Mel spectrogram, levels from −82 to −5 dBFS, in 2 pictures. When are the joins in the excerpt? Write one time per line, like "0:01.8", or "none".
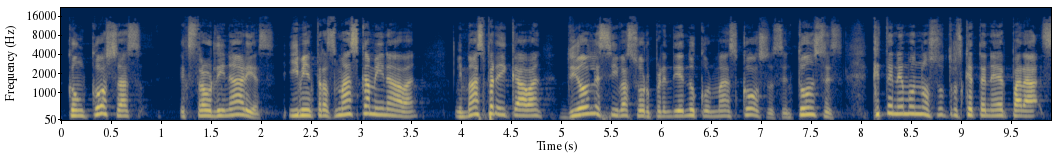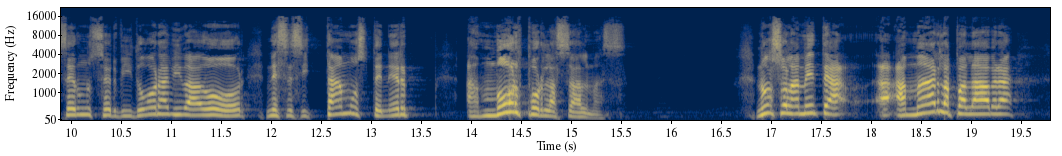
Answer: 0:02.2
